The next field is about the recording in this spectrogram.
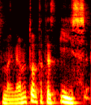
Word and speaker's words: Ys: De most furcsa, furcsa módon azt úgy kell kiejteni, hogy íz, Tehát egy YS.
